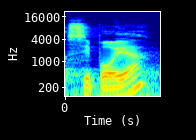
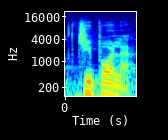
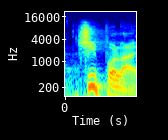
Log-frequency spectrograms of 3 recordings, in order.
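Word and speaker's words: Cipolla: so I have with me today uh Ariel siboya right did I pronounce that correctly or sipola no Chipola Chipola it's Italian it's Italian it's like it's onion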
